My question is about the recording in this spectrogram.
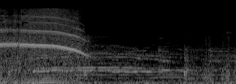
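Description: Background music, with a loud, high whistle-like tone at the start that glides down in pitch and fades within about a second.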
